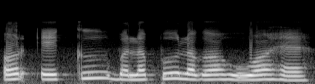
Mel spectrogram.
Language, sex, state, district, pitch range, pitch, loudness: Hindi, female, Uttar Pradesh, Saharanpur, 220-240 Hz, 230 Hz, -11 LUFS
